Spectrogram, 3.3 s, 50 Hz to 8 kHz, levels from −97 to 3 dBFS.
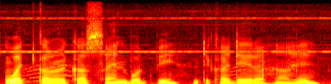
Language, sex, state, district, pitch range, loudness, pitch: Hindi, male, Arunachal Pradesh, Longding, 115-130 Hz, -22 LUFS, 120 Hz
